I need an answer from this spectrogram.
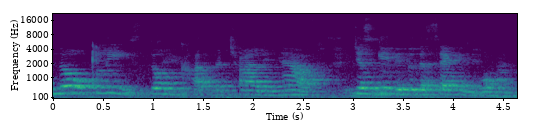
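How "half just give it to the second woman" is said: ordinary talk, nothing marked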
